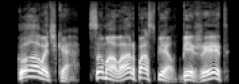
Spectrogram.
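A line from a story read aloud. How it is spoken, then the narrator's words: Shout. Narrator (Russian): крикнул кто-то из летчиков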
